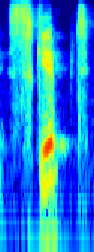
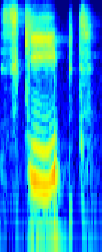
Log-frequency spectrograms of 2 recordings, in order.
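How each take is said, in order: First: The vowel is a short i sound. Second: The vowel is a long ee sound. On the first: The speaker calls it right. "use a short I" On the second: The speaker calls it wrong. "instead of saying ski, skeeped"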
